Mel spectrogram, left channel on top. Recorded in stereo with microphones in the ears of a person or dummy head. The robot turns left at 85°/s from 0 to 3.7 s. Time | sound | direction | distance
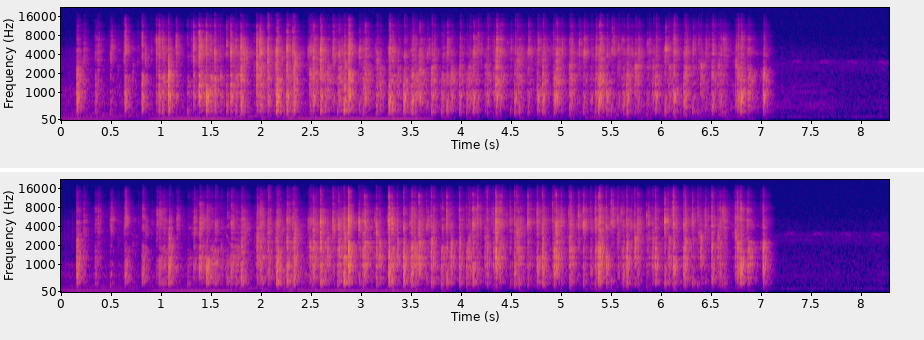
0.2 | a clap | 20° right (ahead or behind) | 2.0 m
